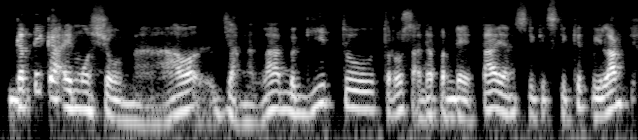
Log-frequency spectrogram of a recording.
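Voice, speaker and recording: An older man preaches with a husky voice at a church service. His pitch leaps and dips as he quizzes the congregation, booming on key words and dropping low for asides. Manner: animated, swings between loud exclamations and soft asides, asks the audience questions. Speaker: guest speaker at a church service. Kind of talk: lively sermon teaching.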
